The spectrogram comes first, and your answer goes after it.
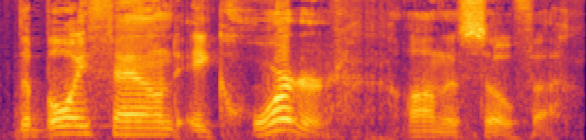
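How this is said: The word quarter is stressed.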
